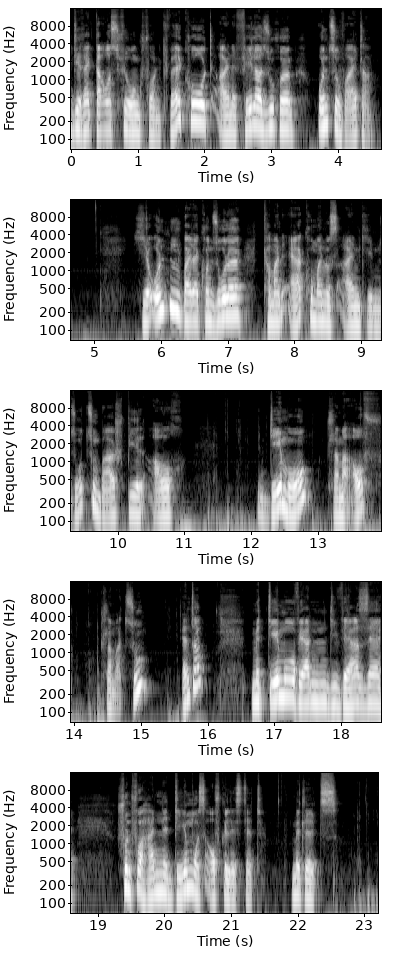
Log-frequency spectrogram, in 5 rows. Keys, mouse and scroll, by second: 11.1-13.9 typing, 15.4 Return, 22.6-23.2 typing.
